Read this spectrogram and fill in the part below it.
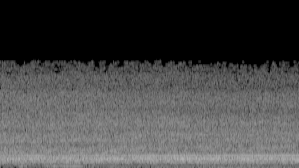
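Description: A hair dryer blows close and loud without a break as it dries a painted polyester frame.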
